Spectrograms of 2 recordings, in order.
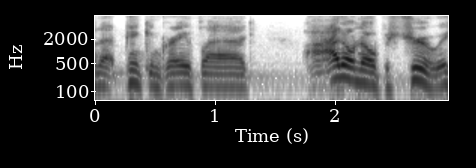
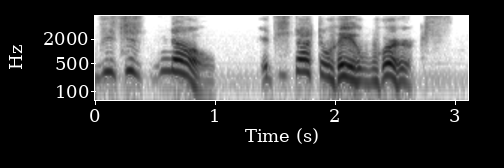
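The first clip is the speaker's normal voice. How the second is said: exasperated scoff; 7 semitones higher, 4 dB louder than usual. Real, not acted. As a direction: throw it out as nonsense. Host scoffs at the story.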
